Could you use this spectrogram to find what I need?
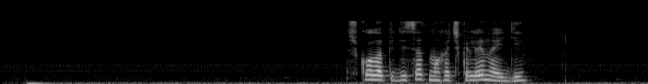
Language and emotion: Russian, neutral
